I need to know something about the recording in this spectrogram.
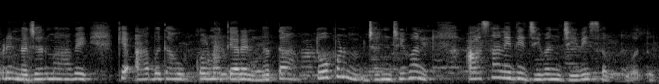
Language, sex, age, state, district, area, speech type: Gujarati, female, 30-45, Gujarat, Junagadh, urban, spontaneous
